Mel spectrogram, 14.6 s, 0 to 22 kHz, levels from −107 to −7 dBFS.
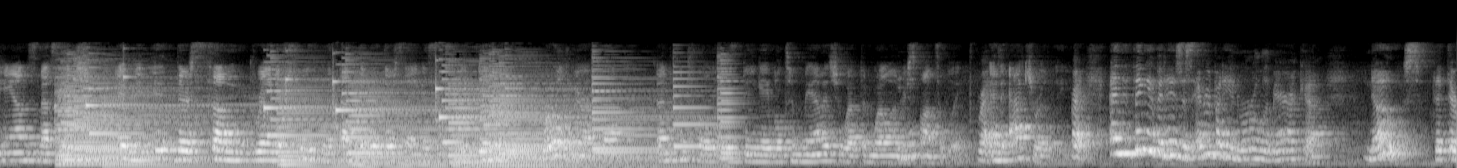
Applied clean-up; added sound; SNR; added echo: none; Piano; 2 dB; reverberation time 0.7 s.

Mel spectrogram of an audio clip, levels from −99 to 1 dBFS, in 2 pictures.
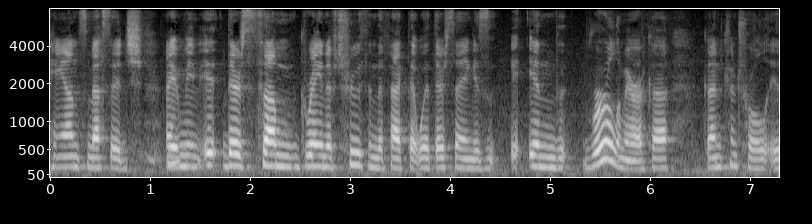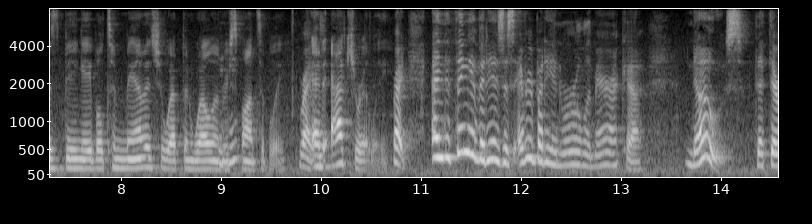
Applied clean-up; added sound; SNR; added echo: none; none; none; none.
